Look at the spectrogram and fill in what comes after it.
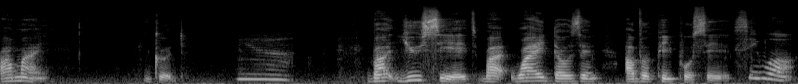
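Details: Man, former professional footballer, who had a stroke at 36 two years earlier, initially severe aphasia, still with word-finding difficulties; aphasia.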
